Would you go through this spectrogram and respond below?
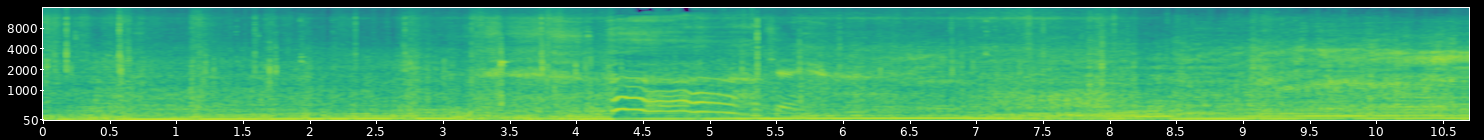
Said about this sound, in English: That is a loud truck.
